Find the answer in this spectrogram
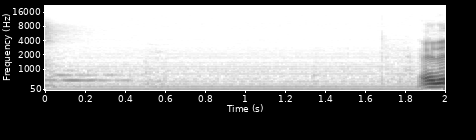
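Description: Faint, steady electrical mains hum in a pause in a man's speech. His voice trails off at the start and comes back near the end.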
